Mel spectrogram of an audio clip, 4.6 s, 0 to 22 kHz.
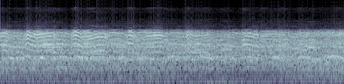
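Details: Crowded black-tailed gull colony at Kabushima, 2 August 2012 after fireworks: continuous overlapping wavering cries and yelps, several long level mews threaded through the chatter.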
